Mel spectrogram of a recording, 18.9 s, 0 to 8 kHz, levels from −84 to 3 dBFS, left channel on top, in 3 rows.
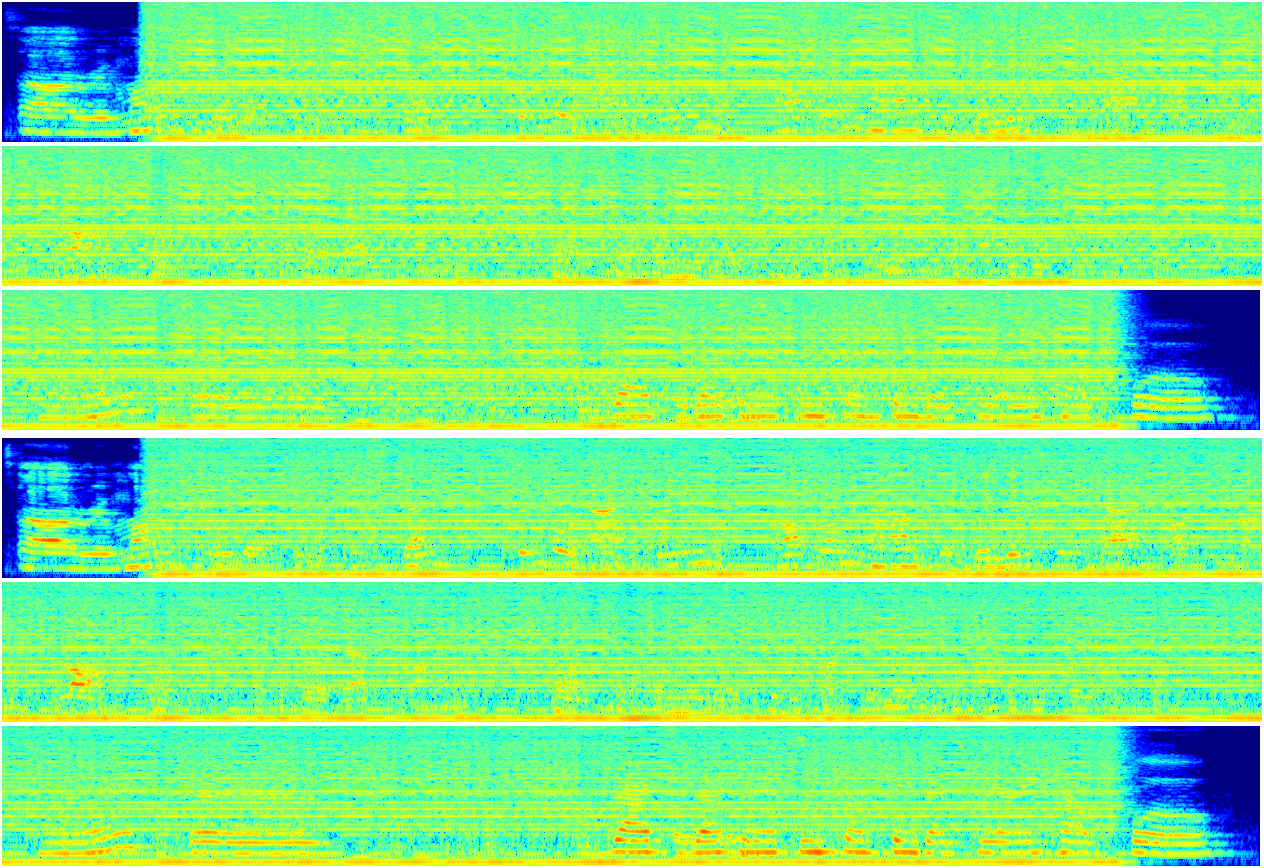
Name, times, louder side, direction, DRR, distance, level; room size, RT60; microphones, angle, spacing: voice 1, 0.1-7.2 7.7-8.6 9.0-12.0 14.3-14.7 15.9-16.4, right 4 dB, 90° right, 0.9 m, -30 dB
sound 1, 0.7-18.2, left 2 dB, 70° left, 1.7 m, -21 dB
voice 2, 12.8-14.3 15.5-18.7, right 4 dB, 55° right, 0.4 m, -25 dB
5.9 x 4.1 x 4.4 m
head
